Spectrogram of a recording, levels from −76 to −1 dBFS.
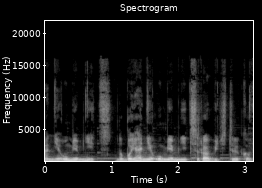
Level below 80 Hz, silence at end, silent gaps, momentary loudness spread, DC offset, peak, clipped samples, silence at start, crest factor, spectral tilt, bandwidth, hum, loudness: -52 dBFS; 0 s; none; 8 LU; under 0.1%; -8 dBFS; under 0.1%; 0 s; 14 dB; -5.5 dB/octave; 16.5 kHz; none; -22 LUFS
